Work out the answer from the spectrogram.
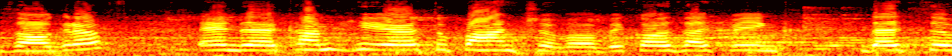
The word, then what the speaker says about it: Pančevo: Pančevo. Pančevo.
